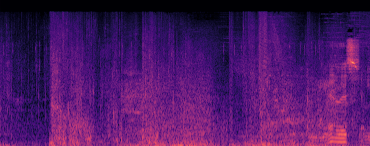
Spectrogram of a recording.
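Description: Magic spells crackle and burst in a fast fight.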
